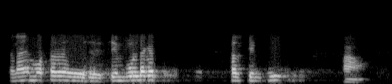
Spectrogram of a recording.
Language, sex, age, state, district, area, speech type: Odia, male, 18-30, Odisha, Khordha, rural, conversation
